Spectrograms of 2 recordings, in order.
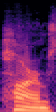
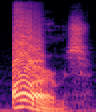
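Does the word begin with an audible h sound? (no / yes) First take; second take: yes; no. First: The word begins with an audible h sound. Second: The word begins directly with the vowel. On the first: It is the Air Force or honor guard way to project. "putting the H there before the A" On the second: It is the usual Army way. "Army necessarily uh, wouldn't necessarily use the H in there"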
